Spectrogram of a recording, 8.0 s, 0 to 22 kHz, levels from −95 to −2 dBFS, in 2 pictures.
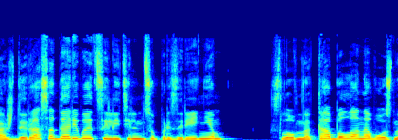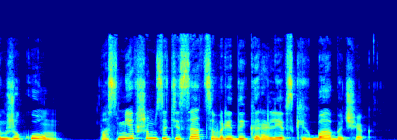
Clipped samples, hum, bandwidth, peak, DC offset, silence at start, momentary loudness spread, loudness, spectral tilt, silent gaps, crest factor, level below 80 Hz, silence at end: under 0.1%; none; 17 kHz; -14 dBFS; under 0.1%; 0 s; 6 LU; -31 LUFS; -4.5 dB/octave; none; 16 dB; -74 dBFS; 0.35 s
